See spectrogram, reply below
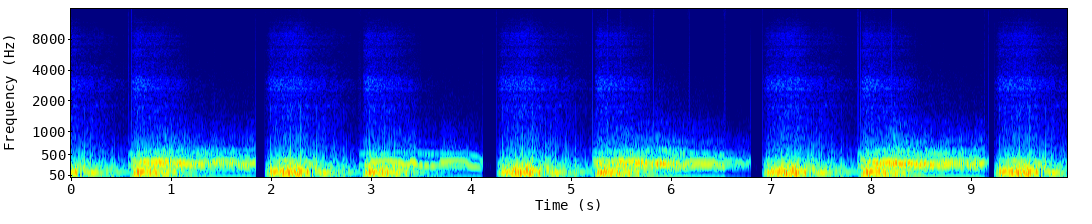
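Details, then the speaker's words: Rhonchi: continuous high-pitched musical wheezes heard during expiration, about 26 breaths a minute; expiratory wheeze. "Ronchi. Listen to the continuous high-pitched musical sounds heard during expiration."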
